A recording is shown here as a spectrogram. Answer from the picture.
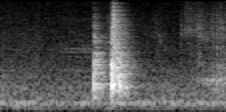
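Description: Metal clattering: kitchen scissors and the metal bowl of fish knocking together, two quick knocks about a second in, the second louder.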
